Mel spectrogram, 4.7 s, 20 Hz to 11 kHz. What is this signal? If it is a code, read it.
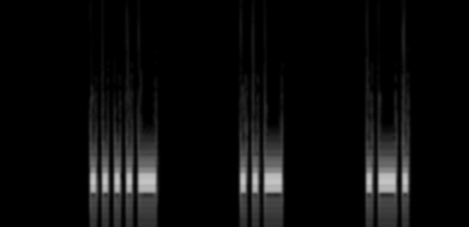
Morse code, heard as a keyed tone, about 19 wpm, spaced as for 8 wpm, 700 Hz. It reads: 4UR
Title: 212 Lesson 34e - Number 8 - Three Characters 20wpm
